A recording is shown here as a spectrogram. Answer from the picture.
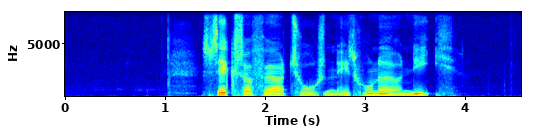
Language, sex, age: Danish, female, 69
